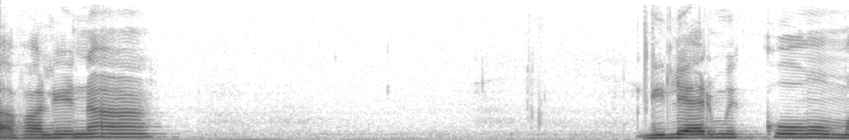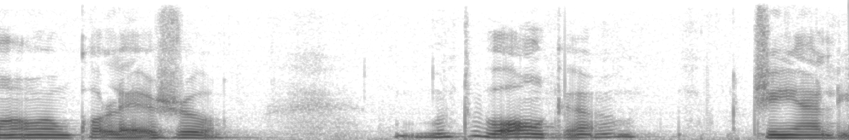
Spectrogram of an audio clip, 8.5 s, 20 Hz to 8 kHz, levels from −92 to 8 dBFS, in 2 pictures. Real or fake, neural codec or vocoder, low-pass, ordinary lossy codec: real; none; none; none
